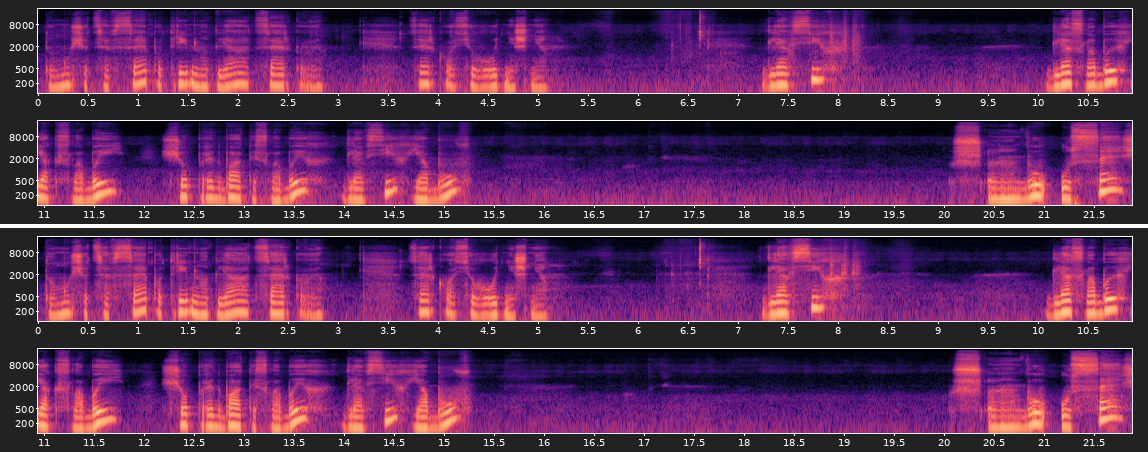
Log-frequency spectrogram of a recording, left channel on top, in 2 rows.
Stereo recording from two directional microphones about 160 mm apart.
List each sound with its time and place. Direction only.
0.2 s speech: centre (ahead or behind)
3.2 s a sound: centre (ahead or behind)
4.5 s speech: 5° right (ahead or behind)
6.7 s whispering: centre (ahead or behind)
10.1 s speech: 10° left (ahead or behind)
20.1 s speech: 30° left (ahead or behind)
